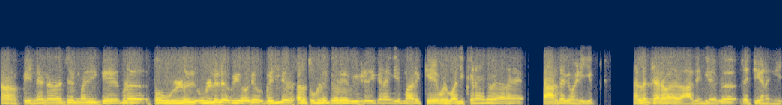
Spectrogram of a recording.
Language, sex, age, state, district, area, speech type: Malayalam, male, 18-30, Kerala, Idukki, urban, conversation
